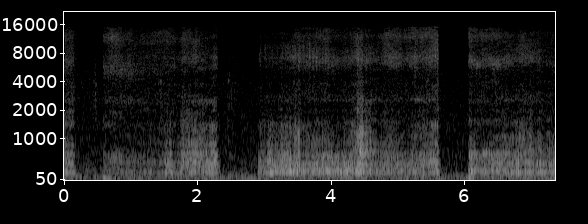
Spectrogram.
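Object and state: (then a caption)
Cardboard box being scratched. Fingertips and nails scratch across the front panel of a large, empty, open corrugated cardboard box. The result is bursts of dry, raspy rubbing with a fuzzy midrange, broken by two short quiet gaps.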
